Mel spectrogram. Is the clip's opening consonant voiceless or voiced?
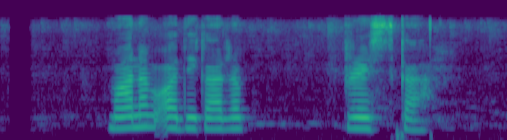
voiced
